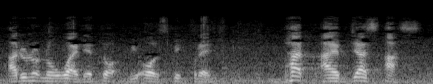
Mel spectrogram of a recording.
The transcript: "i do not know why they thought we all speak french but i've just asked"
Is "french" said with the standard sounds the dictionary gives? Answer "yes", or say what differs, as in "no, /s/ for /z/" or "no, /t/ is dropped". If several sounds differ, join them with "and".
no, /s/ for /tʃ/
